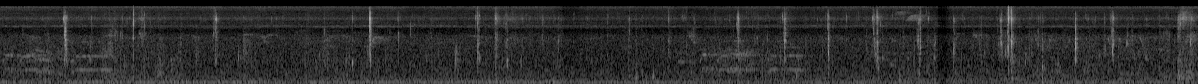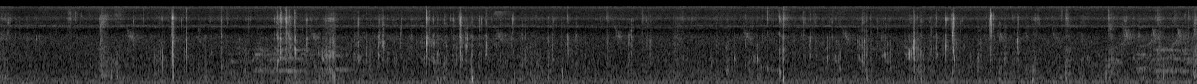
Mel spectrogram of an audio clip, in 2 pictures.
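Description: Close-up chewing and lip-smacking as roasted chicken is eaten with the fingers: many short wet clicks scattered irregularly. A few brief animal calls sound in the background about every nine seconds.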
